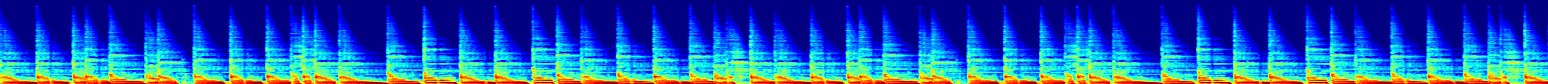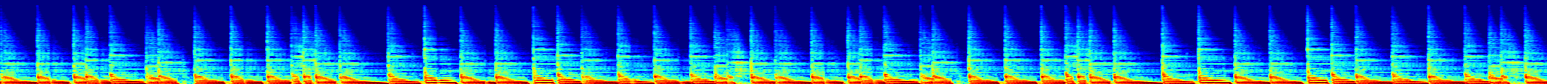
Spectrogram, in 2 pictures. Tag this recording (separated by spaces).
club drop edm electro electronic futurehouse house techno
